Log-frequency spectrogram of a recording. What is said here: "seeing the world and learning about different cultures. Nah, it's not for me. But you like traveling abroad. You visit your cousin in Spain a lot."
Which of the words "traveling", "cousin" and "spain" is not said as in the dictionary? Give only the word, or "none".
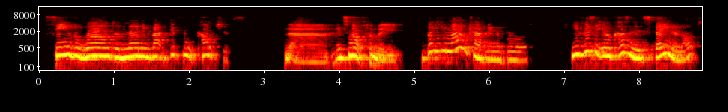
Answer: none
